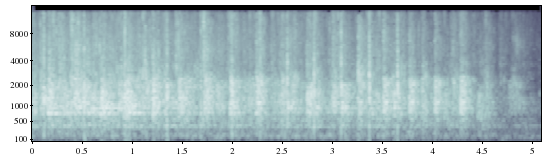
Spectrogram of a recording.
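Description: Sustained audience applause for a presentation, a dense steady patter of many hands clapping that holds strong for several seconds before gradually thinning and fading at the end.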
